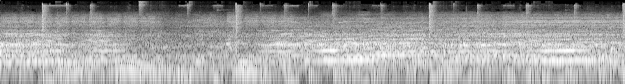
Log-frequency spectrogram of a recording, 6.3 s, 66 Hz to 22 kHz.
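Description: Race car engine from the Real Racing 3 game played on a Mi TV 4 Pro, a loud continuous roar with shifting revs and faint tire noise throughout.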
